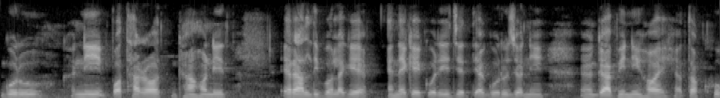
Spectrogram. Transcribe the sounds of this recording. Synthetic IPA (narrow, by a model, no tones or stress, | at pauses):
ɡoɾunipɔt̪ʰaɹɔt̪̚ɡʱãɦɔnit̪ | eɾald̪ibɔlaɡɛː | nekɔjkoɾid͡ʒet̪jaɡoɾud͡ʒɔni | ɡabʱiniɦɔjɔt̪ɔkʰu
